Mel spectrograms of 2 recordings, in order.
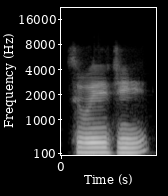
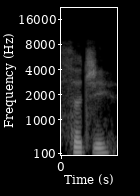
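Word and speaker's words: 学姐: X U E J E. It's uh try your best and that's good enough. ZG Z sounds like Z. Yeah. Zi. Okay. Zji.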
